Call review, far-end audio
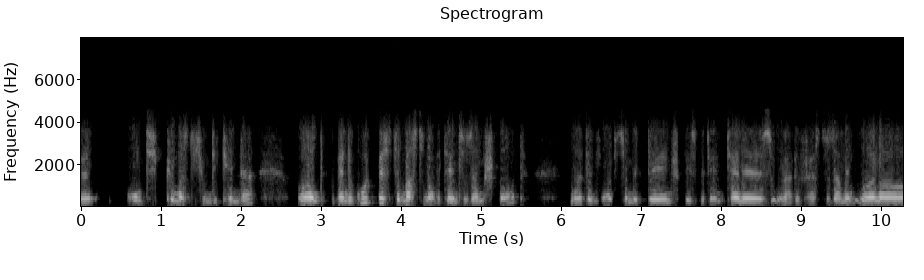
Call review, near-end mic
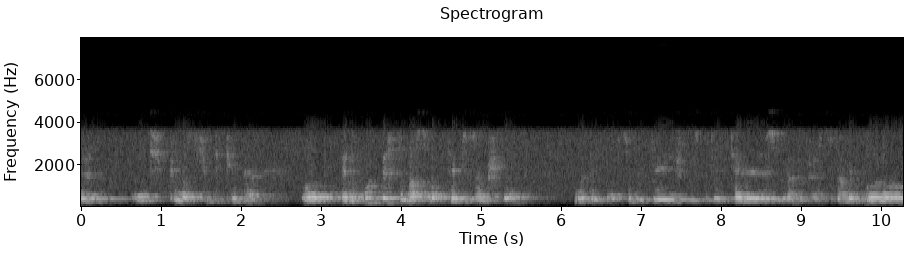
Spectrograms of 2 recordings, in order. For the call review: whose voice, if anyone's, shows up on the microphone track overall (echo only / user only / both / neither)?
echo only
